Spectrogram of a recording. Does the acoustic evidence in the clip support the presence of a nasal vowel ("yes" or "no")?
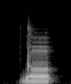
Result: yes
